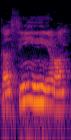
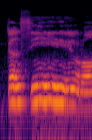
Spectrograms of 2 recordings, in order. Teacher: Nah, yang tadinya dibaca kathiron tidak kathiron lagi, tidak dibaca en lagi, tapi dibacanya panjang 2 harakat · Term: mad iwad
